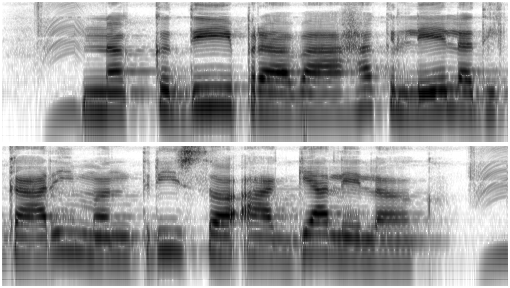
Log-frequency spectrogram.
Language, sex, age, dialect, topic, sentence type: Maithili, female, 18-24, Southern/Standard, banking, statement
